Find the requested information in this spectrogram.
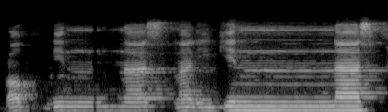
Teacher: Ditekan, ditahan yang lama sehingga mengeluarkan bunyi dengung. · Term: gunnah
